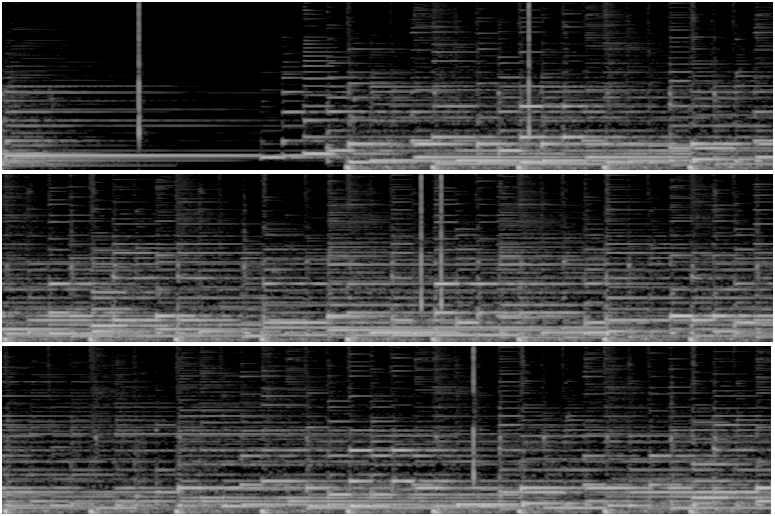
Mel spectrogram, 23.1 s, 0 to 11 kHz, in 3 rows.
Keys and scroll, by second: 9.7 super+d.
